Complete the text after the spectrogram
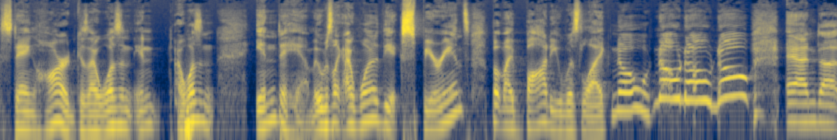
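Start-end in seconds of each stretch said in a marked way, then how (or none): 6.1-7.5 high-pitched string of refusals; comic high protest, climbing higher; mock refusal. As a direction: squeal it as a body saying no. Voices his body refusing.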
